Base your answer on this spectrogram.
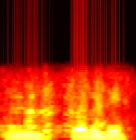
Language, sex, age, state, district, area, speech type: Bodo, female, 45-60, Assam, Udalguri, rural, conversation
